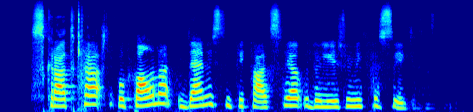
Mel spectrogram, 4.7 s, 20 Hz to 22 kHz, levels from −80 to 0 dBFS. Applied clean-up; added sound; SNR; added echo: neural mask model DeepFilterNet 3.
